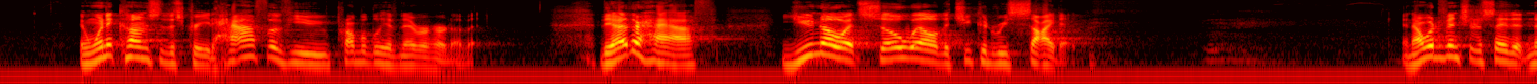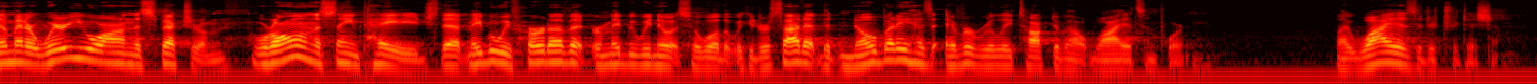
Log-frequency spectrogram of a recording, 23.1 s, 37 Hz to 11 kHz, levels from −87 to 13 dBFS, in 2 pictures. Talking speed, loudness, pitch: 220 wpm, -29 LUFS, 135 Hz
